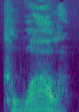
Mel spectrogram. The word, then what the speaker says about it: koala: easy to see how the word koala, which Macquarie transcribes like this, transformed so easily through the weakening of the first syllable into the more common Australian pronunciation koala.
